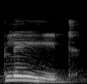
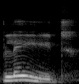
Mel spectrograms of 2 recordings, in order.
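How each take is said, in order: Both takes have the same delivery.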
